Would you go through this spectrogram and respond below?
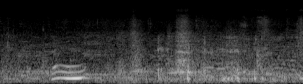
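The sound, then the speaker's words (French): A single short dog vocalisation, a bark sliding into a whine, rises briefly over murmuring voices and shuffling noise. “Chien.”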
